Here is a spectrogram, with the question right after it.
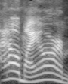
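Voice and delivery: mock, stiff wooden toy soldier voice.

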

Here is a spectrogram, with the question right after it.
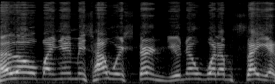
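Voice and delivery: very high-pitched put-on old man voice. Mocking how a radio personality sounds now: Howard Stern impression.

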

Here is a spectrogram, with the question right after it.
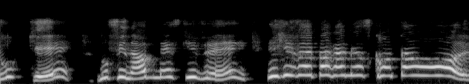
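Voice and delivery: very high, furious tirade, "hoje" stretched. Recounting what she told the woman from hr, retelling a furious outburst. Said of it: "Eu fiquei muito puta".

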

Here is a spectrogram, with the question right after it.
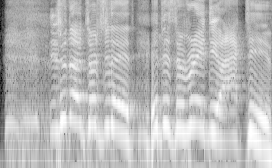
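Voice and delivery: put-on very high, slow, drawn-out Polish accent. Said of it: "It's a Polish accent".

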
